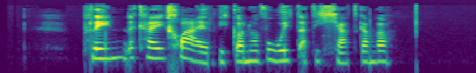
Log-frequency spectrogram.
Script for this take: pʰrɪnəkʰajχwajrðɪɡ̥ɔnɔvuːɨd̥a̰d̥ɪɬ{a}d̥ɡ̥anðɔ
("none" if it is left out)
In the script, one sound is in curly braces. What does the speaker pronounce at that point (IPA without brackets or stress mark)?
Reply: a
